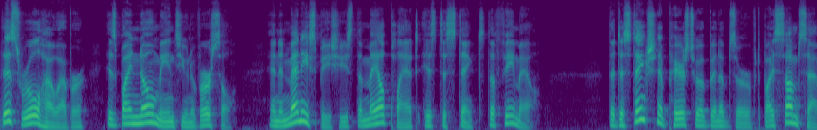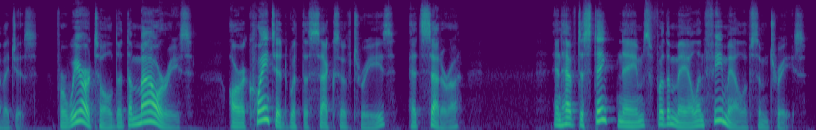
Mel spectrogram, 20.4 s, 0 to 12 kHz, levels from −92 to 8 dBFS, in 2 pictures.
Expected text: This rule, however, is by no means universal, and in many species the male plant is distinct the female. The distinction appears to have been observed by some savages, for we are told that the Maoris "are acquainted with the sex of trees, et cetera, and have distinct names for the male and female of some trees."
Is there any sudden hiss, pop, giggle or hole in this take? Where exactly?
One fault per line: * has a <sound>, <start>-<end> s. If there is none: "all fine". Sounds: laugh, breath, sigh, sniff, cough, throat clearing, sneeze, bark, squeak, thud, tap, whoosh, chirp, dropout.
all fine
